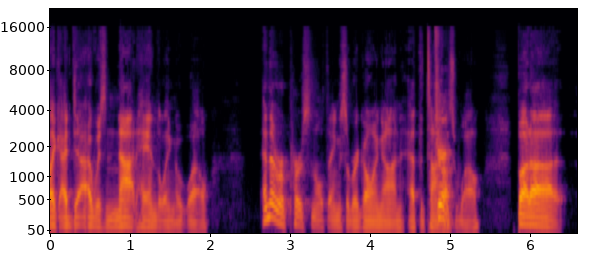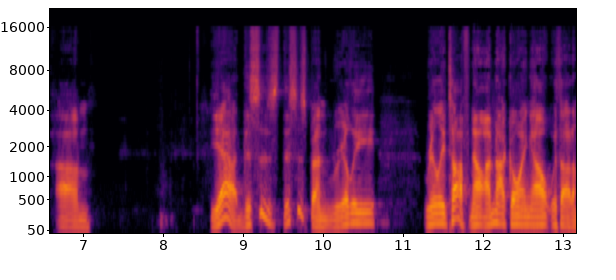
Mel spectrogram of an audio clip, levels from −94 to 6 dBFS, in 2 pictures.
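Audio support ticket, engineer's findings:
Listened to the whole speech clip and found nothing to flag, so no fault to log here.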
